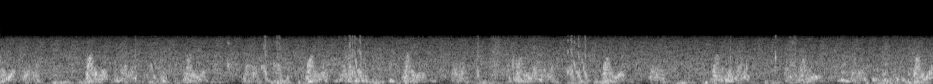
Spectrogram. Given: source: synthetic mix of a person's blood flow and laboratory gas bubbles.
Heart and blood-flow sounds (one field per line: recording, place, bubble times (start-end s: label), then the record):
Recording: Doppler ultrasound of blood flow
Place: precordium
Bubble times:
1.12-1.29 s: bubbles
1.32-1.73 s: bubbles
2.25-2.35 s: bubbles
2.54-2.92 s: bubbles
3.21-3.78 s: bubbles
3.87-3.98 s: bubbles
4.75-4.82 s: bubbles
5.06-5.43 s: bubbles
5.63-5.93 s: bubbles
7.21-7.37 s: bubbles
7.74-7.79 s: bubbles
7.83-7.99 s: bubbles
8.25-9.12 s: bubbles
From the record:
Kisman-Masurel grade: 232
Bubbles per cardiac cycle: several, 3 to 8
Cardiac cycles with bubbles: 50 to 99%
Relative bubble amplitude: moderate (0.250 to 0.450)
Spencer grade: 3 (all of the cardiac periods contain showers or single bubble signals, but not dominating or overriding the cardiac motion signals)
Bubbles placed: only in the low amplitude regions of the cardiac cycle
